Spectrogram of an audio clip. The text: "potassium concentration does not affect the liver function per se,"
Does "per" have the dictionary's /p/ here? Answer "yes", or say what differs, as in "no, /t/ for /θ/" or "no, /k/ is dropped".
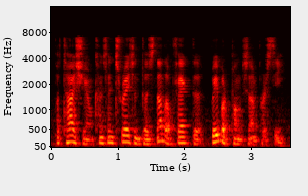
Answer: yes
